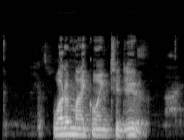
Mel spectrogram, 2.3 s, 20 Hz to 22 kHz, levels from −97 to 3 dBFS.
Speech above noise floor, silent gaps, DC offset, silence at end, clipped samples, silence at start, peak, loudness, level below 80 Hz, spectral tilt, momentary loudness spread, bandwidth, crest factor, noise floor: 29 dB; none; under 0.1%; 0.1 s; under 0.1%; 0.45 s; -8 dBFS; -24 LUFS; -60 dBFS; -7 dB/octave; 13 LU; 8.6 kHz; 18 dB; -53 dBFS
